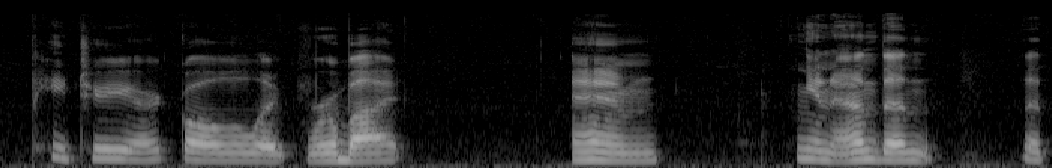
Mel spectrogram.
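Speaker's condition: Friedreich's ataxia; diagnosed at age 8

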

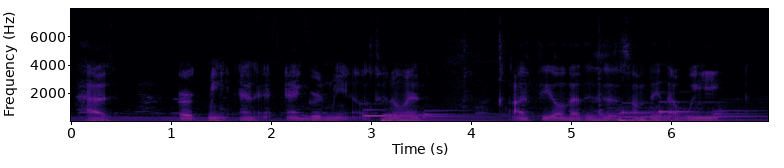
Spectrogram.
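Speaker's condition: Cerebral palsy; pre-op sedatives

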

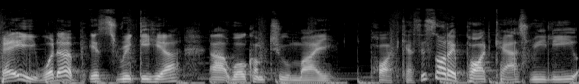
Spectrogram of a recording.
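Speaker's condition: No condition

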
